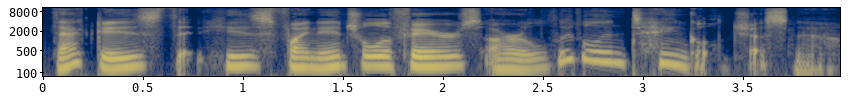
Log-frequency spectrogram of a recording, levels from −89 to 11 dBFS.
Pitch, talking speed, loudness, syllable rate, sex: 165 Hz, 195 wpm, -18 LUFS, 5.3 syllables/s, male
